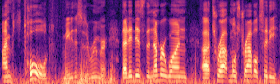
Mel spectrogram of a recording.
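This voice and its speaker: A man's voice: on the high side, fairly even intonation, normal speed. A man hosting a casual live stream, asking questions and commenting in an informal, rambling way. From Canada. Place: outdoors on the Great Wall. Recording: noisy outdoor live stream.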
